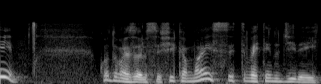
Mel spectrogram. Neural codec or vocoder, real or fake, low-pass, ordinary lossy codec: none; real; 7.2 kHz; none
